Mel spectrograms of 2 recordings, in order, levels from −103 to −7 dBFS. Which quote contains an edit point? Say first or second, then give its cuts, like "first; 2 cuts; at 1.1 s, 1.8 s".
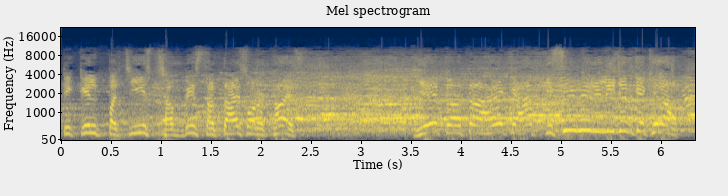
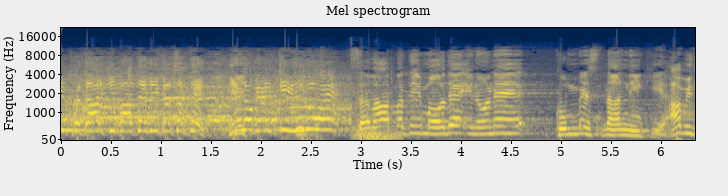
second; 1 cut; at 2.8 s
